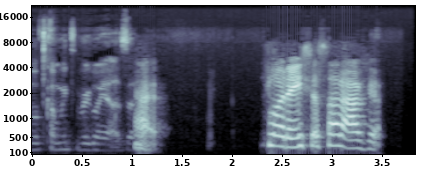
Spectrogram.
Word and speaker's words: Florencia: Ah, Florência Saravia. Florência mesmo?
